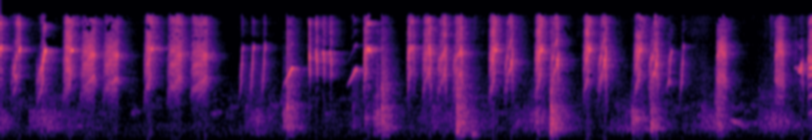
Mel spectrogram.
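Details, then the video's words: Long-tailed shrike pours out a fast, unbroken run of scratchy chatter, sharp high whistles and mimicked notes, several phrases each second, recording used to provoke captive shrikes into singing. "pancingan cendet gacor full isian | merangsang cendet agar bunyi"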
